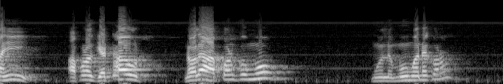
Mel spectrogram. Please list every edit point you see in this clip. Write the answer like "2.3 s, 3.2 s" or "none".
none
